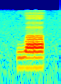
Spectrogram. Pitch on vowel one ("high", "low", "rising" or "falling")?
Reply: high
